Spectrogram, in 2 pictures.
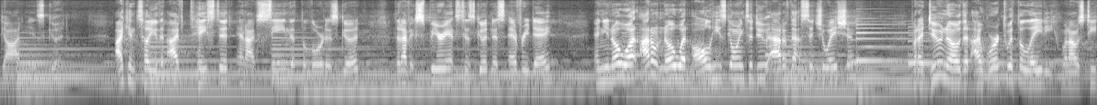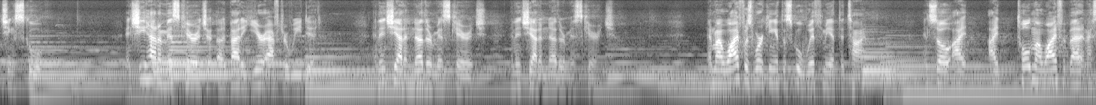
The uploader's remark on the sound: Recorded live during our Wednesday night service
